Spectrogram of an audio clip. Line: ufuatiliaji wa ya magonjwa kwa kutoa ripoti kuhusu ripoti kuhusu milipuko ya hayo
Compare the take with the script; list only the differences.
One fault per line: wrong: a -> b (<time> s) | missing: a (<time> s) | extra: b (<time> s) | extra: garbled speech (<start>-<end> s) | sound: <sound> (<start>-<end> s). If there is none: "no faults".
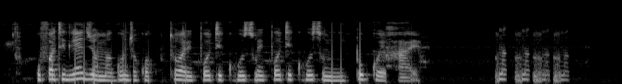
sound: laugh (4.9-5.7 s)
